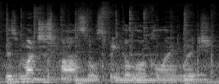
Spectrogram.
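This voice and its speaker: Guy with a lowish voice rambling casually like a travel podcast, loud guitar music going. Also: steady tone, quick pace, creaky. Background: acoustic guitar music.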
